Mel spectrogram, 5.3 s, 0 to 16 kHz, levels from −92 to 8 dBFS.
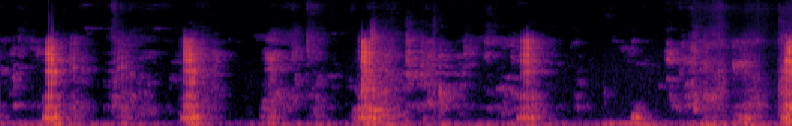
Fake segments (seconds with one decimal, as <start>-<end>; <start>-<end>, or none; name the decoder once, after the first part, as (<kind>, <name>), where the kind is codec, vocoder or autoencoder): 4.7-5.3 (codec, DAC)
